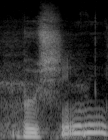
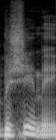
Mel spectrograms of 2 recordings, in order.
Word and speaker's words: Buscemi: Boo with the B U. Steve B. Buscemi? Oh, Steve Buscemi.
